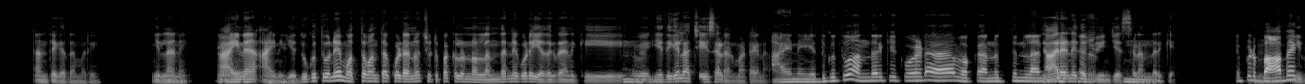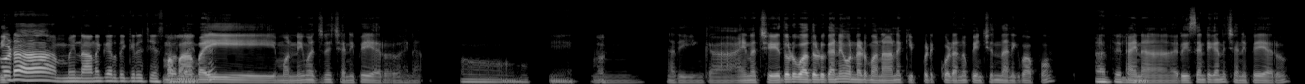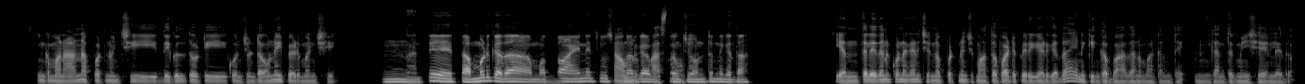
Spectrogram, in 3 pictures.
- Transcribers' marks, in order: other background noise; in English: "రీసెంట్‌గానే"; tapping
- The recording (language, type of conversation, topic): Telugu, podcast, మీ కుటుంబ వలస కథను ఎలా చెప్పుకుంటారు?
